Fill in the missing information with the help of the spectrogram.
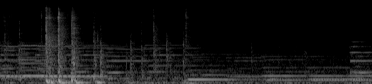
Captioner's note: metal rattling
